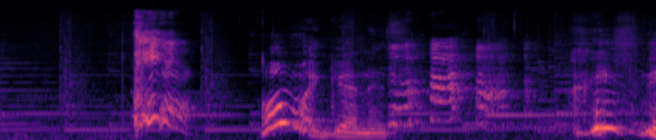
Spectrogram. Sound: sneezes

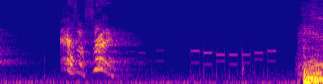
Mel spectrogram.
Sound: dialing; hip-hop music plays

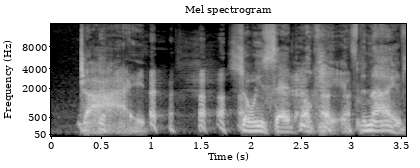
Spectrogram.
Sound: laughing

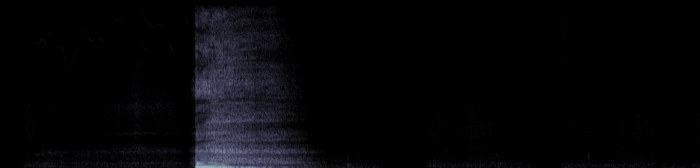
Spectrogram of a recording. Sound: sighs

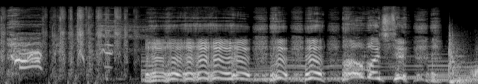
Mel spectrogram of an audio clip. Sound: laughing

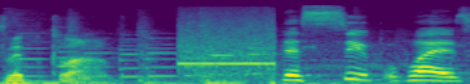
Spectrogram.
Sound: beeping

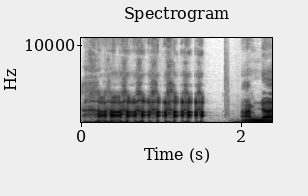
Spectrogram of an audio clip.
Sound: fake laughing

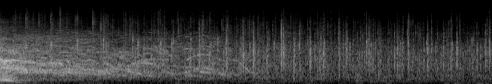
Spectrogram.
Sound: audience applauding

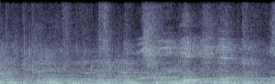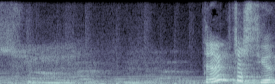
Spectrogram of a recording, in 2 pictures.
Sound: laughs

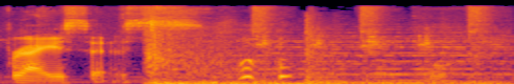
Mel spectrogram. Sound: kyle chuckles

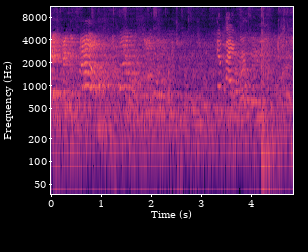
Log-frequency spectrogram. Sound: crowd chatters and laughs

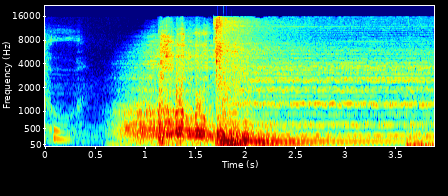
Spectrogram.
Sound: demonic Laughter

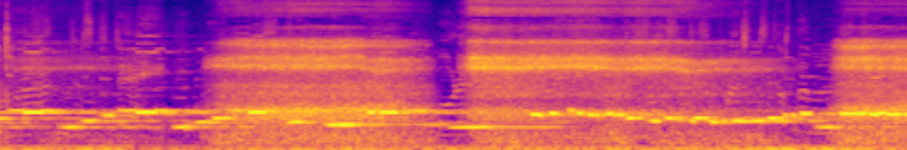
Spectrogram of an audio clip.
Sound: heavy Breathing

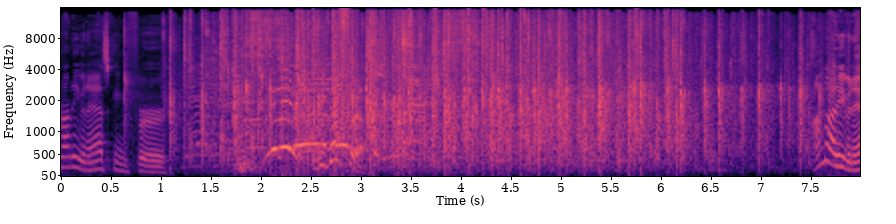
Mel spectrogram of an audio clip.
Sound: applause, cheering

